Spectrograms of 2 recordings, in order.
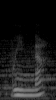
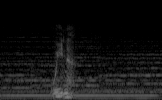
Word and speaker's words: Weena: Rena? Weena. How do you spell it?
